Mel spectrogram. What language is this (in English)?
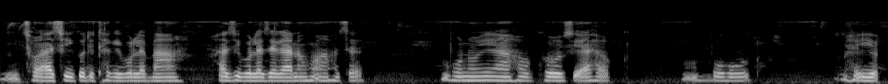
Assamese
